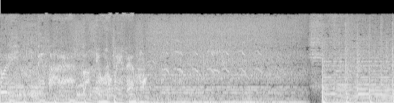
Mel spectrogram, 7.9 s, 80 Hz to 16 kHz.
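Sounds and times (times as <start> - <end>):
upbeat music: 0.0 - 7.8
sea waves breaking on shore: 0.3 - 6.5.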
